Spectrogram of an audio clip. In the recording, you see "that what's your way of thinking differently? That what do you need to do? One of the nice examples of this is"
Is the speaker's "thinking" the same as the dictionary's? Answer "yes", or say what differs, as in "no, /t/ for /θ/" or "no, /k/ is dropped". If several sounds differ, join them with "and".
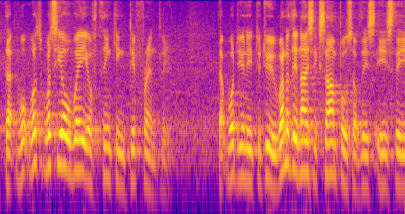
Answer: yes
